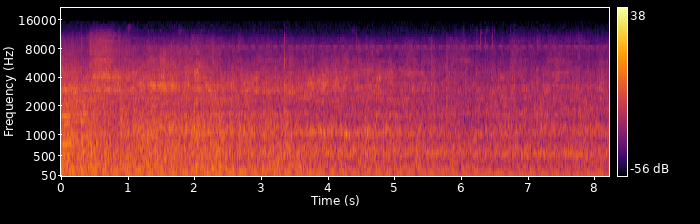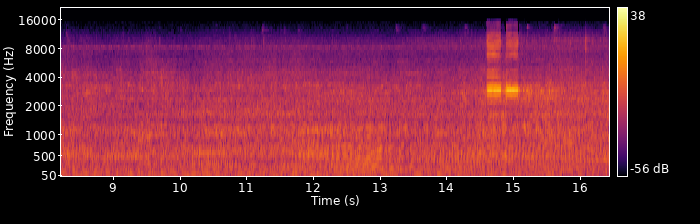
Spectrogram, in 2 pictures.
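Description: Passenger train running away along the track, a steady low rumble and hum that slowly fades. Near the end a horn gives two short, loud blasts in quick succession.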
